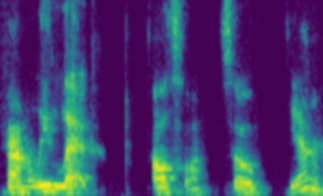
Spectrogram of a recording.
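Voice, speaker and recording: A woman's voice: medium pitch, slow, fairly bright tone, slightly rough, poor audio. A woman facilitating a video call discussion, talking in hesitant, searching phrases with many fillers. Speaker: session facilitator.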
